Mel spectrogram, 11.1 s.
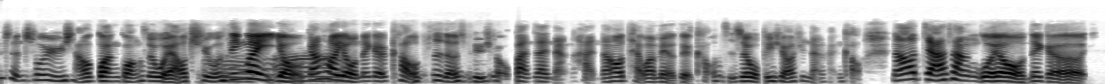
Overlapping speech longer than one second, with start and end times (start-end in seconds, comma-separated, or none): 2.0-3.5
